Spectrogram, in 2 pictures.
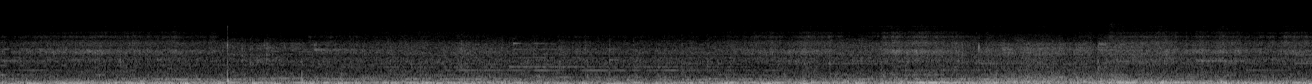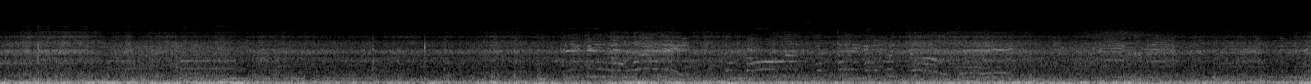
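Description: Steady wind noise buffeting the microphone of a camera on a moving bicycle, a low rumble that swells and eases with the airflow.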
